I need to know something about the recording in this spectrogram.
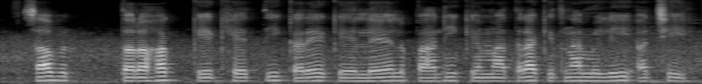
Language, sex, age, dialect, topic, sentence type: Maithili, male, 51-55, Eastern / Thethi, agriculture, question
